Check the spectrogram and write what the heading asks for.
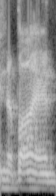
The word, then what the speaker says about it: Niviane: from people all over the world it's either pronounced vivienne or uh there's another one nivean or neva or something but it depends on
